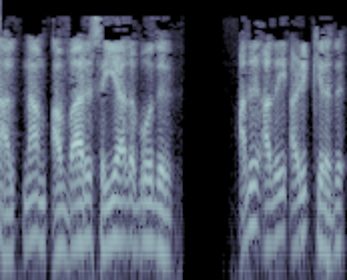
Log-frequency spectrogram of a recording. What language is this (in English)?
Tamil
